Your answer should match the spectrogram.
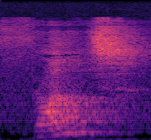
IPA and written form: frʌnt (front)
